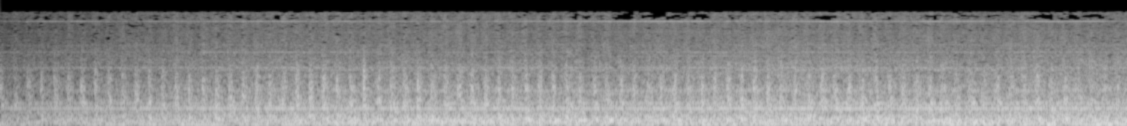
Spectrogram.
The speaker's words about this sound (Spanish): Un helicóptero sobrevuela el pueblo.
